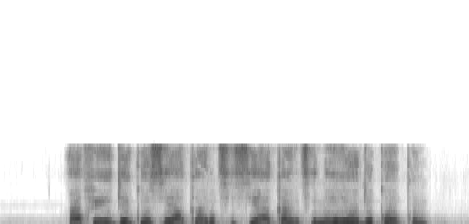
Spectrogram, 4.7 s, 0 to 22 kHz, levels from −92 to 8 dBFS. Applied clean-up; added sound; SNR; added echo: neural separator model SepFormer DNS4.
